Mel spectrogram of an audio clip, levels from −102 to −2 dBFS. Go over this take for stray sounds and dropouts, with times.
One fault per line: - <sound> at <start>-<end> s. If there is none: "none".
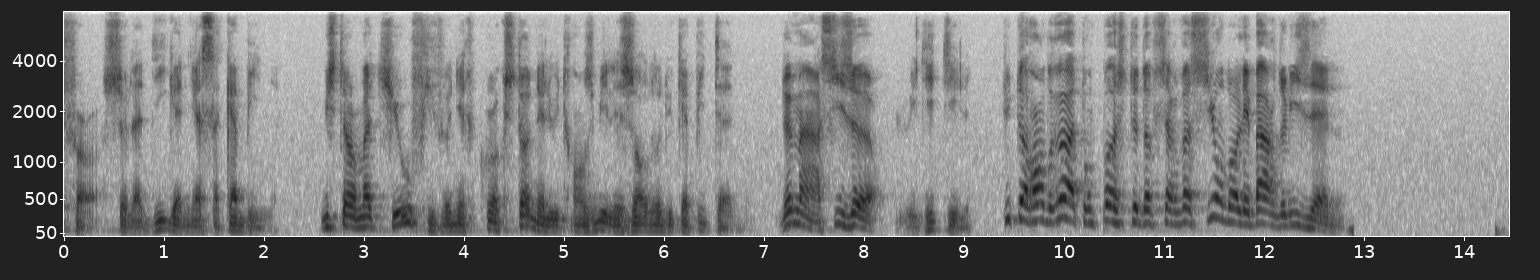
none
